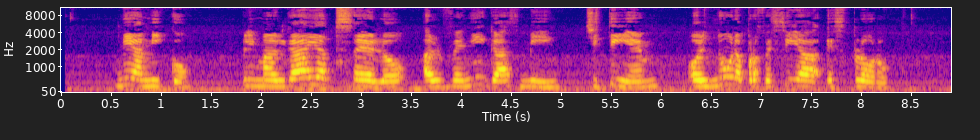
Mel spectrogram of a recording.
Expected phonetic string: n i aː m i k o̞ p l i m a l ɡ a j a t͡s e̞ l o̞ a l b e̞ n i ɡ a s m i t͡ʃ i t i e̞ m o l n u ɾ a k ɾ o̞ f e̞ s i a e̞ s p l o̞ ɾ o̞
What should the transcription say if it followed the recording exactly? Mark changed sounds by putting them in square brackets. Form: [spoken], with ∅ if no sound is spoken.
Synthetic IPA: n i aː m i k o̞ p l i m a l ɡ a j a t͡s e̞ l o̞ a l [v] e̞ n i ɡ a s m i t͡ʃ i t i e̞ m o l n u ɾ a [p] ɾ o̞ f e̞ s i a e̞ s p l o̞ ɾ o̞

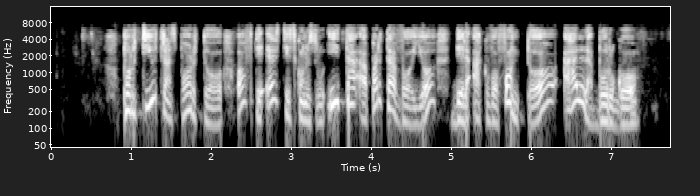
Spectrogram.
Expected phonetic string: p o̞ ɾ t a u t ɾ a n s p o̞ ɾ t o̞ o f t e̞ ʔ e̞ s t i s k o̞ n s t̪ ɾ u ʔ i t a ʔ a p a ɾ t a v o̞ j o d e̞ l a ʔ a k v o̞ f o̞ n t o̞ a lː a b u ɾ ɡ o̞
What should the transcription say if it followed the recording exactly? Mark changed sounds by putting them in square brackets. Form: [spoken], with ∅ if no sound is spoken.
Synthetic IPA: p o̞ ɾ t [i] u t ɾ a n s p o̞ ɾ t o̞ o f t e̞ ʔ e̞ s t i s k o̞ n s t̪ ɾ u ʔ i t a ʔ a p a ɾ t a v o̞ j o d e̞ l a ʔ a k v o̞ f o̞ n t o̞ a lː a b u ɾ ɡ o̞

